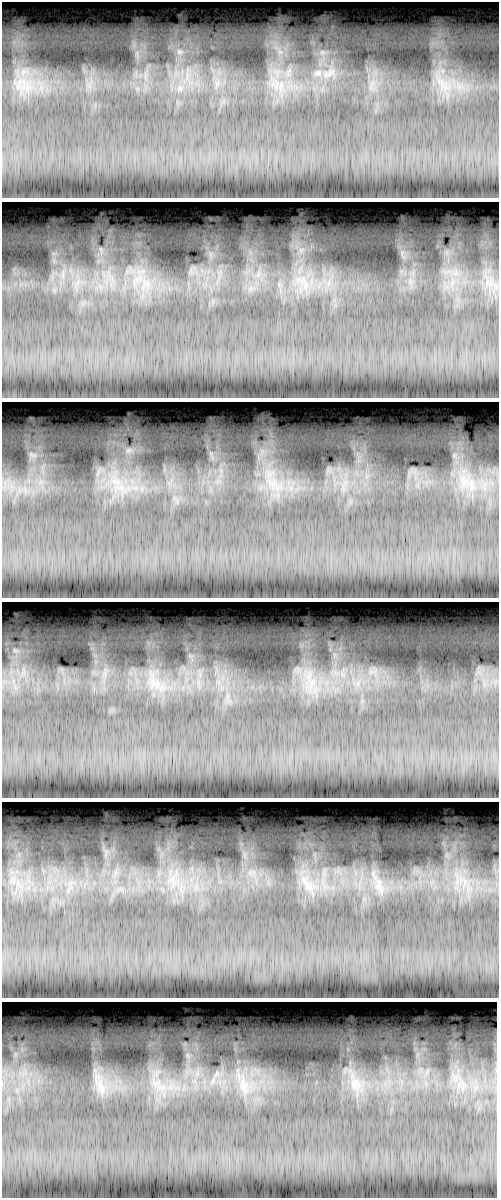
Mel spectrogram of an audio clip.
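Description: Songbirds chirping without a break, short repeated calls several times a second, over a steady even background noise.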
